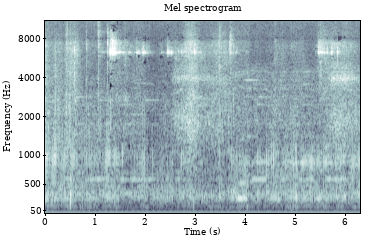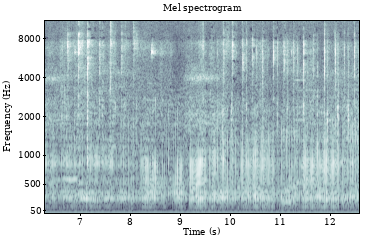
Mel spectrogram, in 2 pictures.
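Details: Steady low purring from an 8-week-old kitten teething on a baby blanket indoors, an even rumble sustained for the whole stretch with light rustles and small clicks of chewing.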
